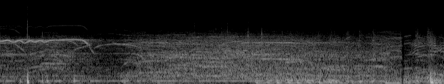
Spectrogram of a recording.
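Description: Footballers' shouts and calls echoing across a near-empty stadium, with one sharp kick of the ball about a third of a second in.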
